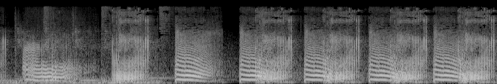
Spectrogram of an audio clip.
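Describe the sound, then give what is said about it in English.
A rapid series of loud fart sounds plays as a theme jingle for a segment called Brain Farts, each burst rising and falling in pitch in a bouncy, repeated rhythm, with no talking. “And so again, we'll play the two competing theme songs for this segment.”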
